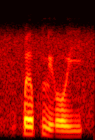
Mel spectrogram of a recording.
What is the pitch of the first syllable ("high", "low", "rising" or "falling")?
high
